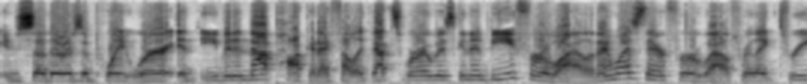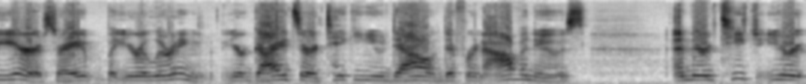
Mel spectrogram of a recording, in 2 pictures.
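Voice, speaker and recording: A woman recovering from illness, her voice hoarse and raspy, telling a personal spiritual story in a casual, loose way as a podcast host. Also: medium pitch, fairly bright tone. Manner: casual, loose, spiritual talk with many fillers.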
